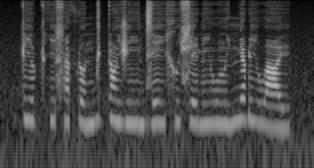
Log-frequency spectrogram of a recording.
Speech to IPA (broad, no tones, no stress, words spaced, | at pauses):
ʈiu̯ ʈʰiɬɑ̃θɽo ndiʈɔ̃i̯ʒĩːd͡zei̯ xuɕei̯ɽĩːwũi̯ ɲɑɽiːwɑy̯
